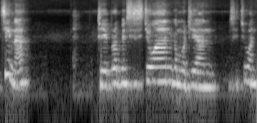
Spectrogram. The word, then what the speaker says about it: Sichuan: Nah maka Bapak Ibu tidak mengherankan ya, tidak mengherankan kalau kemudian di Cina, di provinsi Sichuan, kemudian Sichuan bacanya gimana itu?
